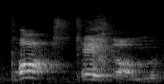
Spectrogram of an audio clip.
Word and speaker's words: Pax tecum: of the sick, to cry, Pax tecum, or rather in the foreign pronunciation, Pox tecum.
